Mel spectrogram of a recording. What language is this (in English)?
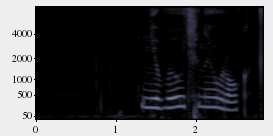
Russian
